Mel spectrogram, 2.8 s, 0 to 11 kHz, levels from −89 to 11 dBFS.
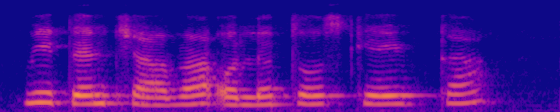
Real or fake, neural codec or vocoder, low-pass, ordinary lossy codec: fake; codec, 16 kHz, 8 kbps, FunCodec, trained on Chinese and English, 25 frames a second; 7.2 kHz; Opus, 16 kbps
